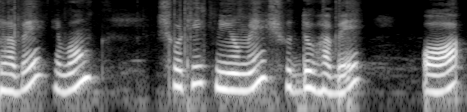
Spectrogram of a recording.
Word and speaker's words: অ: তো এই স্বর অকে আমরা এভাবে উচ্চারণ করব, স্বর অ, অ।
